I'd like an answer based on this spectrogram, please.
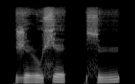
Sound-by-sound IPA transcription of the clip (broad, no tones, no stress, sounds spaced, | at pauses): ʒ i ɭ u ɕ e | s y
